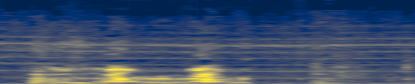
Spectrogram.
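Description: A dog whining and yipping in a short run of pitched cries, with two louder peaks about half a second and a second in. A faint steady high hum sits underneath.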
